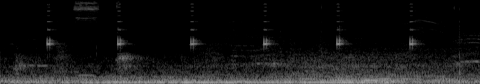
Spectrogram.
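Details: Fingertip pulse oximeter beeping with each pulse during a blood oxygen comparison with a smartwatch, SpO2 reading 97: regular short beeps, roughly 85 a minute, over room hum.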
